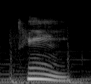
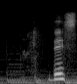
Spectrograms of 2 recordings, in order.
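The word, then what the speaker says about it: थीं: First is tha, thi, the, and thi. This thi is nasalized. That's why I've underlined N here. You need not read this N, you need not pronounce this N completely. It's only half pronounced.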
